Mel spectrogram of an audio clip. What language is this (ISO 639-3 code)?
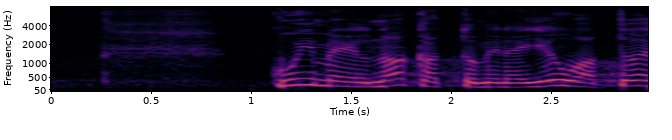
est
